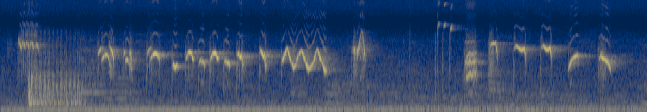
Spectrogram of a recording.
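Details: Greater green leafbird in lively song: a short harsh buzz, then a long run of bright, wavering whistled phrases and sharp chips, about three notes a second, over a constant low hum.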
